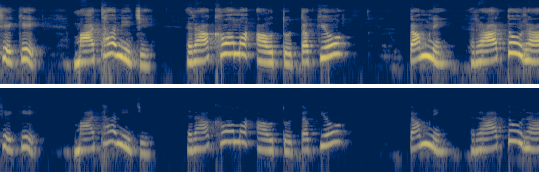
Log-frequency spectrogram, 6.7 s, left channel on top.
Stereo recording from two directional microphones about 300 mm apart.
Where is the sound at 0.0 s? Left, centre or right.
Centre.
